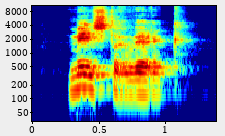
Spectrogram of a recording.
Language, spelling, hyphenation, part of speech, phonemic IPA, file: Dutch, meesterwerk, mees‧ter‧werk, noun, /ˈmestərˌwɛrᵊk/, Nl-meesterwerk.ogg
- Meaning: masterpiece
